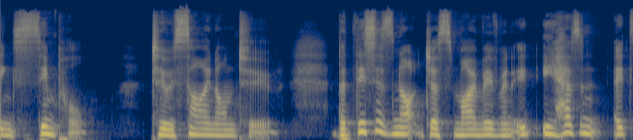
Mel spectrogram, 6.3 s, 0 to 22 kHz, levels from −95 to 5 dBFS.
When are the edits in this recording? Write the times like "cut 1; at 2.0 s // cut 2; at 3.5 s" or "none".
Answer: none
